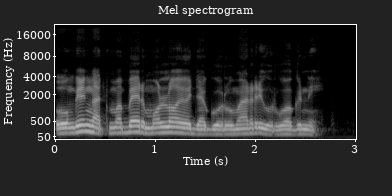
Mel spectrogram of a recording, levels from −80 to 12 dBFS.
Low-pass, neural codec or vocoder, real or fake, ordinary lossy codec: 19.8 kHz; autoencoder, 48 kHz, 128 numbers a frame, DAC-VAE, trained on Japanese speech; fake; none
